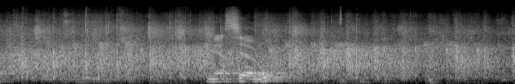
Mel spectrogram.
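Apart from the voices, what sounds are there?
audience applause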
